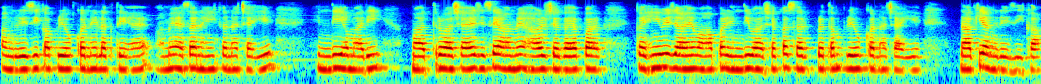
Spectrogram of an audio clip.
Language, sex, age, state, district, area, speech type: Hindi, female, 18-30, Madhya Pradesh, Gwalior, urban, spontaneous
